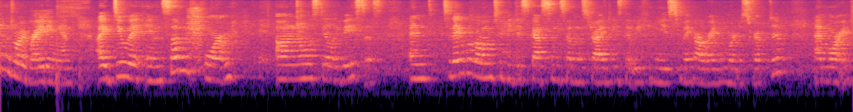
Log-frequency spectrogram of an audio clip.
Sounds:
speech

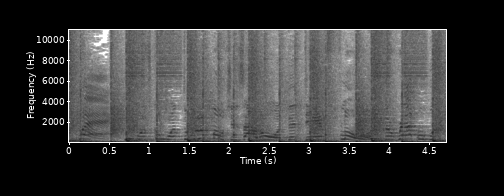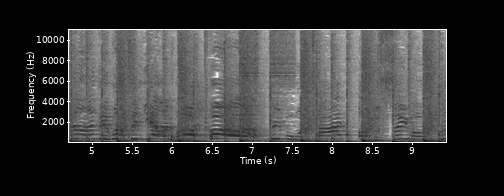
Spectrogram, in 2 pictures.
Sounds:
music

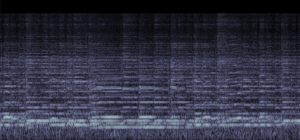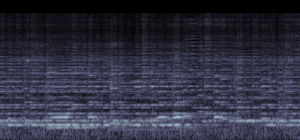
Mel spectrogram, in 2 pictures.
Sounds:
violin
musical instrument
music

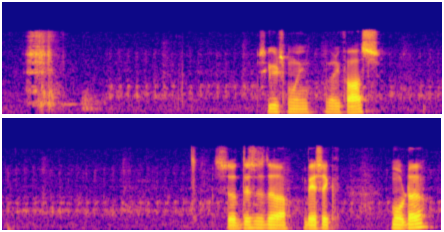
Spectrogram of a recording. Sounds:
inside a small room
speech

